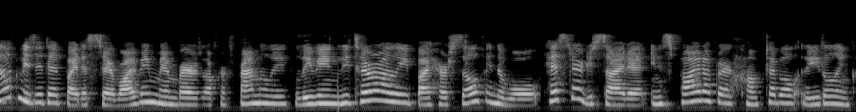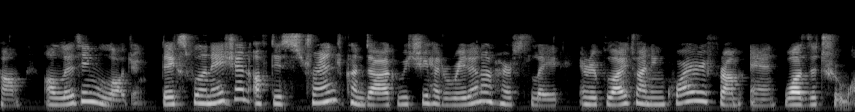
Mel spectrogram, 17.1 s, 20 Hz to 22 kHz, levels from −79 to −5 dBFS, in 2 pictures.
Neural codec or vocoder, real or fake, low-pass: none; real; 7.2 kHz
